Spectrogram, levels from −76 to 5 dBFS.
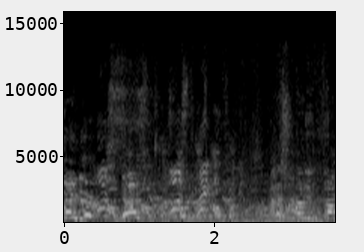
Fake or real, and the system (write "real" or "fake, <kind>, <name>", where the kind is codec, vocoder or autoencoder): real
